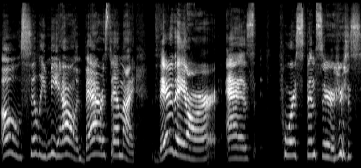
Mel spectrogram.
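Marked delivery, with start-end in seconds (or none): 0.0-4.3 loud, condescending, fake sheepish embarrassment. Recounting a stabbing scene, quoting the stabber in a mock-condescending tone. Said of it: "the condescending way that he says".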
